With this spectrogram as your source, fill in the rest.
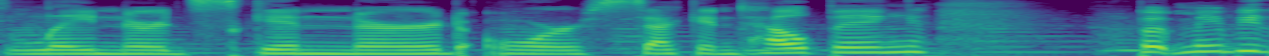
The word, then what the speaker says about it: Lynyrd Skynyrd: sure they'll never recapture the raw magic of pronounced lay nerd skin nerd or second helping but maybe that's the point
